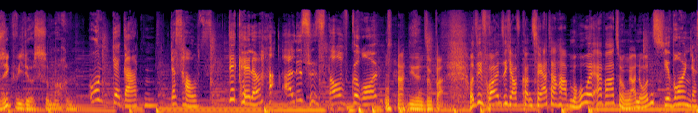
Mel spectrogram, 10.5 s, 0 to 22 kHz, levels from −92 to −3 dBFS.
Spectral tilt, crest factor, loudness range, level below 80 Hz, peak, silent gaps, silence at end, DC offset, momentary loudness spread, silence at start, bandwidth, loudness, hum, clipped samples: -4.5 dB/octave; 18 dB; 3 LU; -32 dBFS; -4 dBFS; none; 0 s; under 0.1%; 6 LU; 0 s; 16 kHz; -22 LUFS; none; under 0.1%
